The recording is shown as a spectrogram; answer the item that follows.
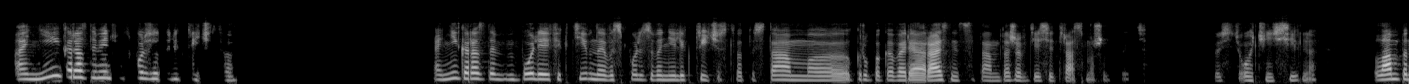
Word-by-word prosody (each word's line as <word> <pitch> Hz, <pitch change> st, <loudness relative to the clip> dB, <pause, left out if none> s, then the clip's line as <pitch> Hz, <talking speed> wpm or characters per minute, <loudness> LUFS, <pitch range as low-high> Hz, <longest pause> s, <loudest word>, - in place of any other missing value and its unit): Они 245 Hz, +11 st, +2 dB
гораздо 325 Hz, -3 st, +5 dB
меньше 300 Hz, -2 st, +1 dB
используют 265 Hz, -2 st, -2 dB
электричества. 215 Hz, -5 st, -7 dB, 2.0 s
Они 235 Hz, +6 st, -1 dB
гораздо 265 Hz, -2 st, +3 dB
б 230 Hz, -1 st, -6 dB
более 240 Hz, +2 st, +4 dB
эффективны 235 Hz, 0 st, -2 dB
в -, -, -5 dB
использовании 215 Hz, -1 st, -2 dB
электричества. 205 Hz, -2 st, -2 dB
То -, -, -25 dB
есть -, -, -5 dB
там, 210 Hz, -2 st, +1 dB
э, 190 Hz, -, -1 dB
грубо 220 Hz, -3 st, -7 dB
говоря 195 Hz, -, +2 dB
разница, 200 Hz, +1 st, +4 dB
там, 175 Hz, -1 st, -7 dB
даже 185 Hz, +1 st, 0 dB
в 170 Hz, -, -16 dB
10 175 Hz, -1 st, -5 dB
раз -, -, -4 dB
может -, -, -2 dB
быть, -, -, -18 dB, 0.7 s
то -, -, -18 dB
есть 170 Hz, -, -8 dB
очень 180 Hz, -3 st, -4 dB
сильно. 190 Hz, +3 st, -1 dB, 0.6 s
Лампы 240 Hz, +2 st, +6 dB
220 Hz, 135 wpm, -25 LUFS, 195-250 Hz, 2.0 s, Лампы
